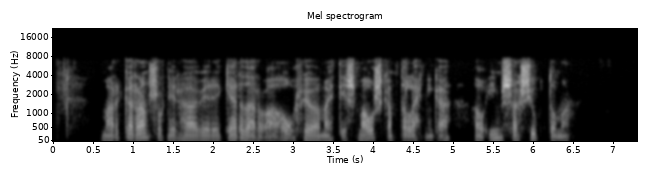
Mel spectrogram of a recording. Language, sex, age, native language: Icelandic, male, 40-49, Icelandic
